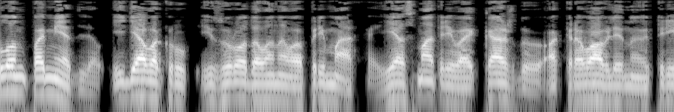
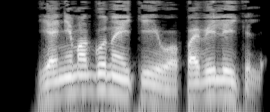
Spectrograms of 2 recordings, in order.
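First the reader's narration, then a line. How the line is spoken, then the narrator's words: Plain. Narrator (Russian): ответил Эйдолон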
